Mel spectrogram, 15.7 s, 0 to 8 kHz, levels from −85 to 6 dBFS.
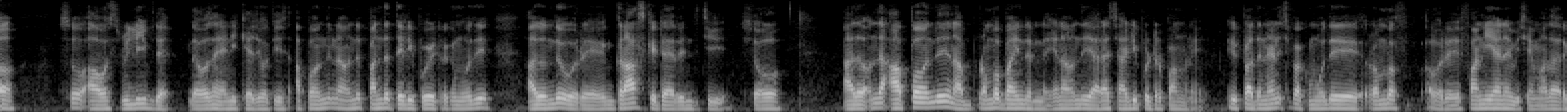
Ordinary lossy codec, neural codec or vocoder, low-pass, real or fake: none; codec, 16 kHz, 4 kbps, X-Codec, WavLM features, trained on Multilingual LibriSpeech; none; fake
